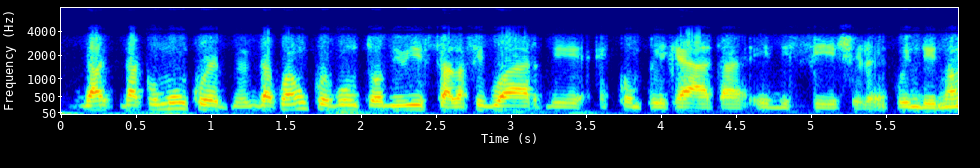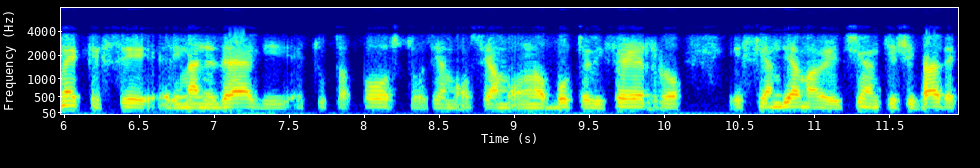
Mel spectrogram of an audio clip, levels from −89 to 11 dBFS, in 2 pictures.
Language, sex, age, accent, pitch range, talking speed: Italian, male, 40-59, native, 110-135 Hz, 190 wpm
